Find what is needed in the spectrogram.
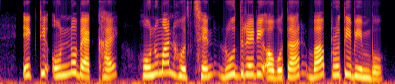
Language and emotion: Bengali, neutral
